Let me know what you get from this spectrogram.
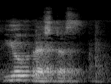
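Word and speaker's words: Theophrastus: इसी तरह से फादर ऑफ बॉटनी थियोफ्रेस्टस, क्या प्रोनाउंस करेंगे? थियोफ्रेस्टस, थियोफ्रेस्टस, ये पहले से आपको मालूम है।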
